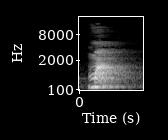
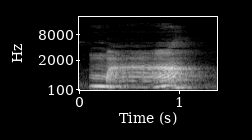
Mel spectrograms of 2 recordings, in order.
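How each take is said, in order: First: The pitch drops sharply and forcefully. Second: The pitch dips down, then rises. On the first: It means to scold. "nada keempat dia seperti menghentakkan ya, seakan-akan kita marah" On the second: It means horse. "nada ketiga bisa kita lihat dia turun kemudian naik"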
